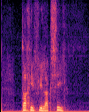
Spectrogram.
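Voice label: "tachyfylaxie", Dutch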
